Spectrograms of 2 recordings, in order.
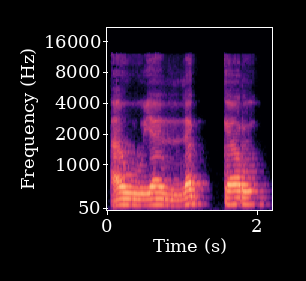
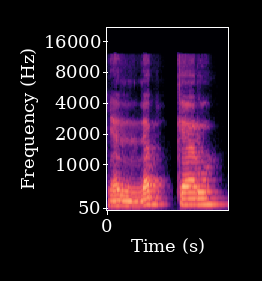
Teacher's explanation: Nah, disukun dulu kafnya baru ka. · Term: tasdid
